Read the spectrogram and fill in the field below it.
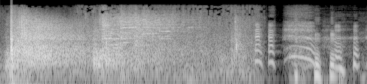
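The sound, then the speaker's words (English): Two loud crashes of breaking glass as batted baseballs go through gym windows, about a second apart, each trailing off in a bright, scattering tinkle of shards, followed by a voice speaking in short bursts. “And right now, she's in this gym, and she's just knocking the cover off the ball, going through windows.”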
